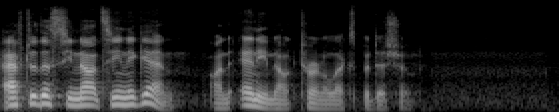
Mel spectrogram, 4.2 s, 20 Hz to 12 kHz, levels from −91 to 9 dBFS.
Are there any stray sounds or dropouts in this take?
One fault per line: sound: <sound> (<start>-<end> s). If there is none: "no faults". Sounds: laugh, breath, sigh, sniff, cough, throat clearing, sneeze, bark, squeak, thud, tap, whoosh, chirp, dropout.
no faults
